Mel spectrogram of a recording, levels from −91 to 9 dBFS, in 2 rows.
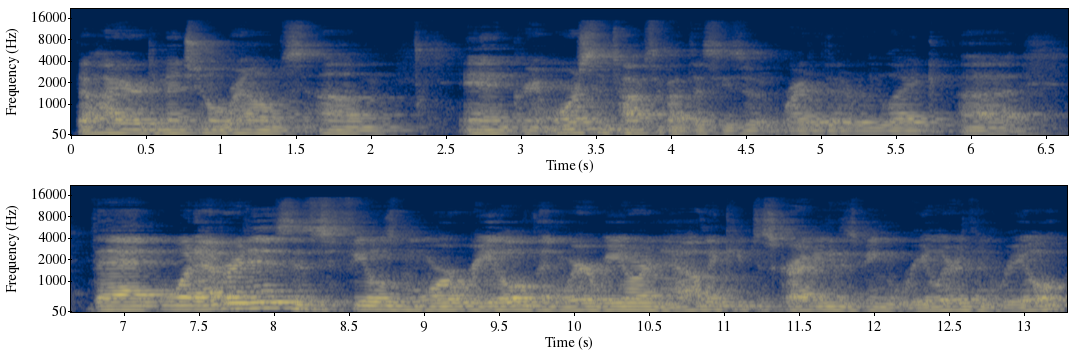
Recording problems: off-mic speech; far
room echo; noticeable; dies away in 0.8 s

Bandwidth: 14.5 kHz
